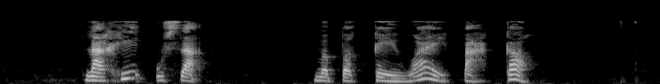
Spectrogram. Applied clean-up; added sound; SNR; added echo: none; none; none; none.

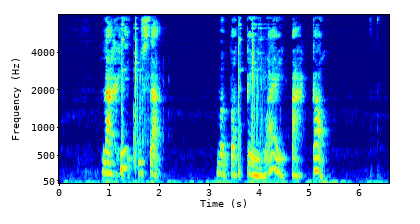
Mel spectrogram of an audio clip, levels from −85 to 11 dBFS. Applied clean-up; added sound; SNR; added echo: none; Cutlery, silverware / Chink, clink; 9 dB; reverberation time 0.2 s.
